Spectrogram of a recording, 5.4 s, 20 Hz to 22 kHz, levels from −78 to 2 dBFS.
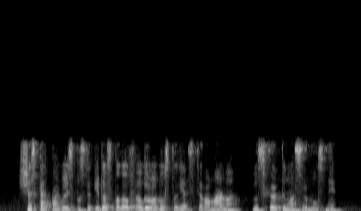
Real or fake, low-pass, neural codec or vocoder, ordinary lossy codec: fake; 7.2 kHz; codec, 44.1 kHz, 1.7 kbps, Pupu-Codec; Opus, 32 kbps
